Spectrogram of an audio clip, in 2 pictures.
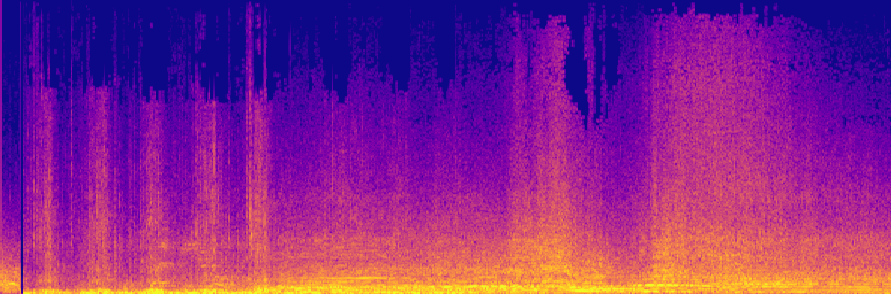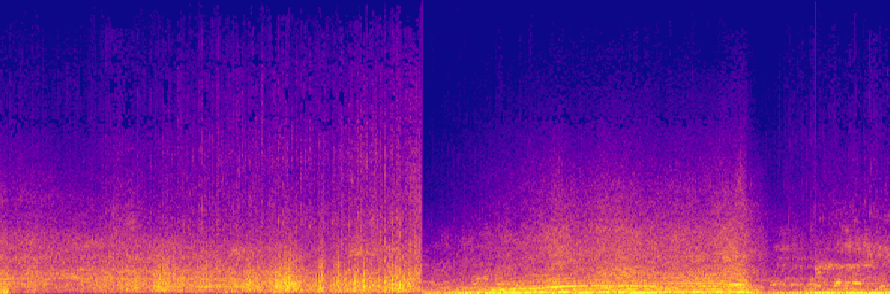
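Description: Drag racing car engines running hard on the strip, their pitch rising in stretches as they accelerate. The sound cuts abruptly about halfway through to a quieter passage, then another engine revs up near the end.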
